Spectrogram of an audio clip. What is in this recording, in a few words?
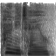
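"ponytail", British English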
